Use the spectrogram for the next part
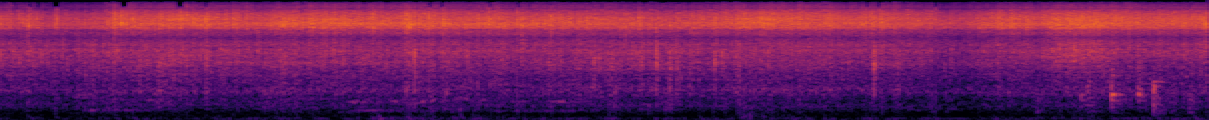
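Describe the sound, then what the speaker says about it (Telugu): Thinly sliced onions frying in hot oil for chicken curry, a continuous bright sizzle with occasional crackles and stirring scrapes, close and steady throughout. "కొంచెం బ్రౌన్ కలర్ వచ్చే వరకు ఆనియన్స్ని ఫ్రై చేయండి."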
